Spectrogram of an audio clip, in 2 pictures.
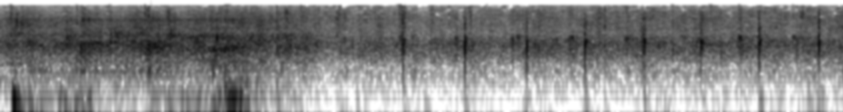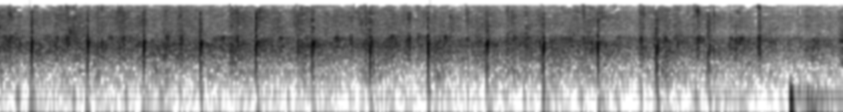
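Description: A church audience claps to thank a speaker after his message, a dense wash of applause with sharp individual claps standing out in a steady rhythm, moderately loud and sustained for several seconds without voices.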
